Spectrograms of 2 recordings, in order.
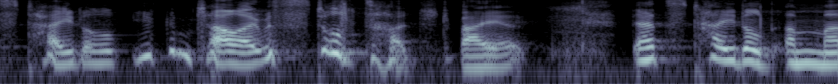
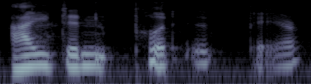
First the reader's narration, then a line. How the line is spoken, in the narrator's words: looked somber and said softly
